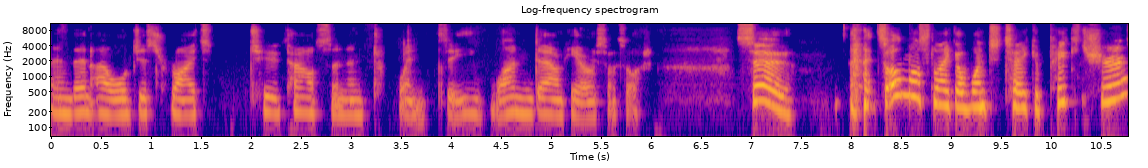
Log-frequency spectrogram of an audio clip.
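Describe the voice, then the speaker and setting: In a very clean recording with a silent background and a dry, close sound with no echo, a speaker with a non-native accent talks at a very slow pace with long, frequent pauses, lively intonation and big swings in loudness. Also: woman, medium pitch for a woman. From foreign country, non-English-speaking. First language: not English. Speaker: crafting livestream host. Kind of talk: casual livestream chat while crafting. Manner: halting, many fillers.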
